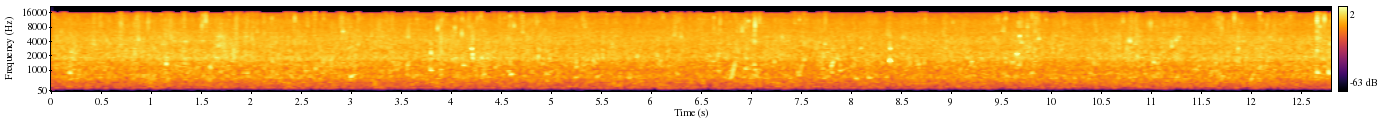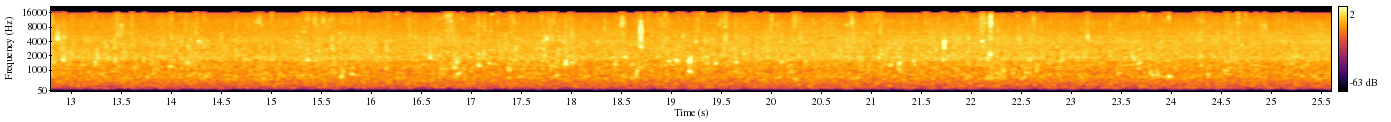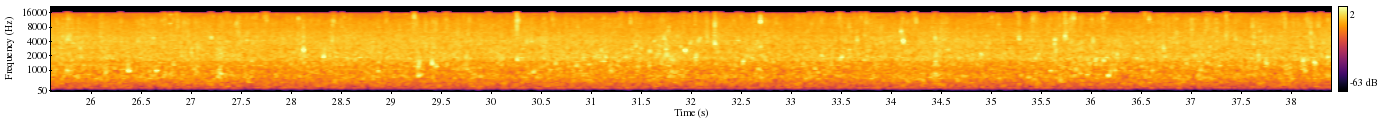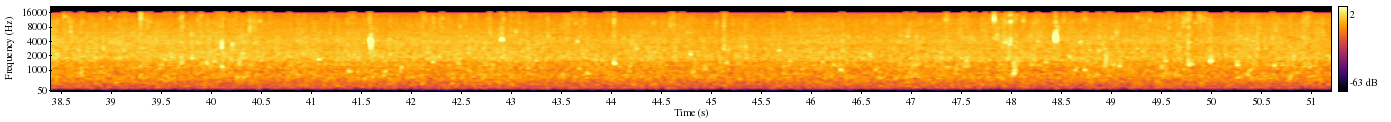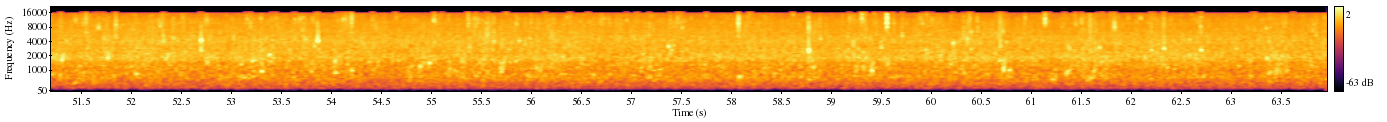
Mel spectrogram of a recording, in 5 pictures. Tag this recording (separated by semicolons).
field-recording; river; soundscape; water; waterfall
